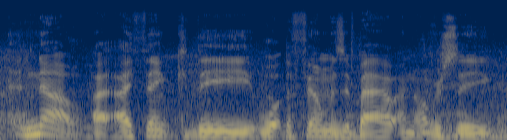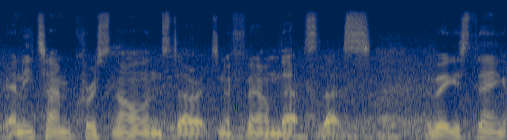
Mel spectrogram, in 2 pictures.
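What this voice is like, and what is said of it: Odd mixed British-American-Australian accent. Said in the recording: “He's got quite an American northern twang going on there. ... He's got the weirdest voice. ... it's up there in the UK via Australia.”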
